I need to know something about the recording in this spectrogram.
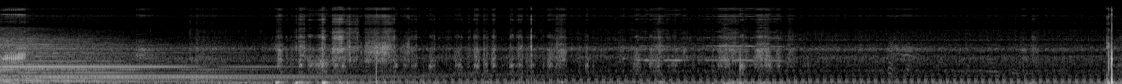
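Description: A motorcycle engine revs and then slows to a steady idle.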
